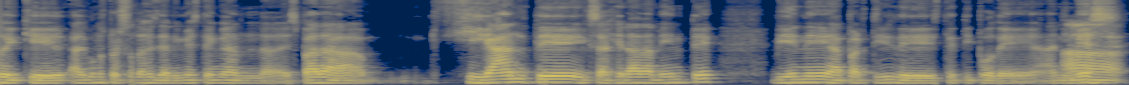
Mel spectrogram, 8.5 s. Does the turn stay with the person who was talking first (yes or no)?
no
